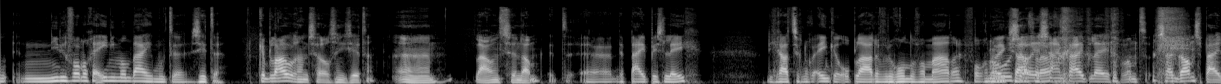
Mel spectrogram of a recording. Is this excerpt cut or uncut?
cut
